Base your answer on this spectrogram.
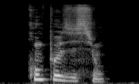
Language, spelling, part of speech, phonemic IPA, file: French, compositions, noun, /kɔ̃.po.zi.sjɔ̃/, LL-Q150 (fra)-compositions.wav
- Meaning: plural of composition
